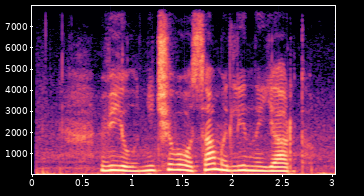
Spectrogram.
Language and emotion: Russian, neutral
